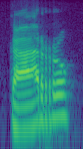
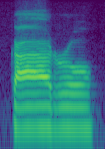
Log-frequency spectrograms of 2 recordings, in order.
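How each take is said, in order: First: The r is a strong trill. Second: The r is retroflex, not trilled. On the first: This is the border-region way of speaking. "la R de nosotros o la R es muy vibrante" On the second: This is the metropolitan-area way of speaking. "en San José podemos escuchar a ciertas personas decir"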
